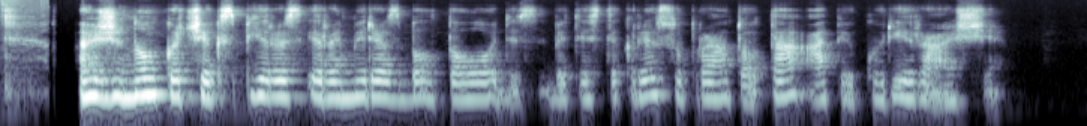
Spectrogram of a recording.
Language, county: Lithuanian, Utena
